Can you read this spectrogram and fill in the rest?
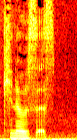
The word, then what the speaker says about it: kenosis: And one of these ancient Greek words is called kenosis, and that is spelled K E N O S I S, kenosis.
